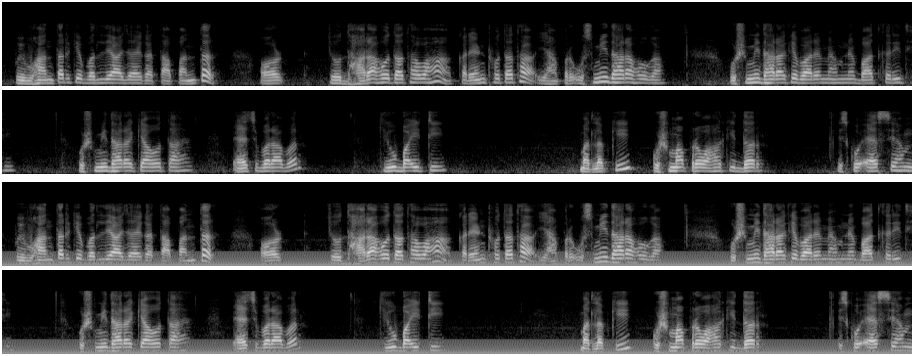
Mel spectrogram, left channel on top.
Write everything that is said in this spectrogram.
विभवांतर के बदले आ जाएगा तापांतर, और जो धारा होता था वहाँ करंट होता था, यहाँ पर ऊष्मीय धारा होगा। ऊष्मीय धारा के बारे में हमने बात करी थी। ऊष्मीय धारा क्या होता है? H बराबर Q/T, मतलब कि ऊष्मा प्रवाह की दर, इसको S से हम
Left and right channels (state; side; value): noise; right; hum, 10 dB below the sound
